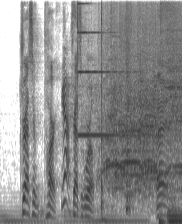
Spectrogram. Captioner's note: ding; cheers and applause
